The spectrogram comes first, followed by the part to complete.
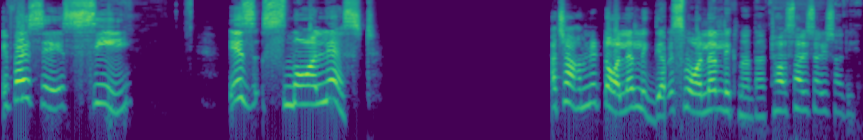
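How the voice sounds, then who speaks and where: A woman with an Indian accent teaching a grammar lesson, slow and careful in English and rapid in Hindi, spelling out letters and repeating example words. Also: high voice, no room sound.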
